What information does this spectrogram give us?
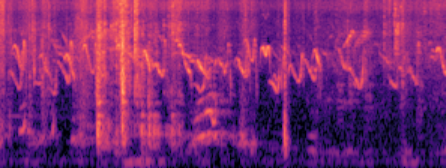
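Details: Indian grey francolin chicks under care, feeding; scattered thin rising peeps from several chicks mixed with sharp pecking clicks and a few lower rasping notes.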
